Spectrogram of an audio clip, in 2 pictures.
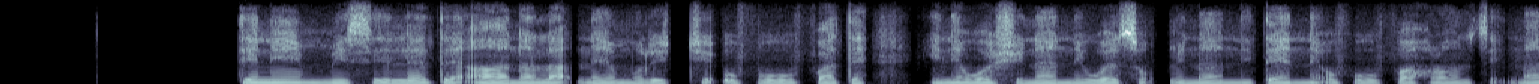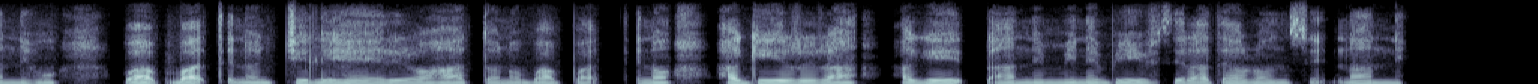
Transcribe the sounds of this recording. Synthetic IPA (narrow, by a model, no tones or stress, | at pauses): t̪ɪnɪmɪsɪlɛt̪ɛʔaːnɐlɐʔneːmɔɾɪt͡ʃːɪʔʊfuːfɐt̪ɛ | hɪnɛwɔʃɪnɐnːɪwɔsʊmːɪnɐnːɪt̪ɛnːɛ̰ʔʊfuːfːɐhɔɾɔnsɪ̰nːɐnːɪhʊ | b̥ɐbɐt̪ʼːɪnɔd͡ʒɪlɪheːɾɪɾɔɦat̪ːɔnɔbɐb̥ɐt̪ʼːɪnɔhɐɡiːɾɪɾɐ | hɐɡiːᶑanːɪmɪnɛbiːfsɪɾɐt̪ɛhɔɾɔnsɪ̰nːanːɪ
